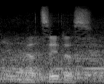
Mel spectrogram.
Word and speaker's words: Mercedes: But the real pronunciation is... Mercedes.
